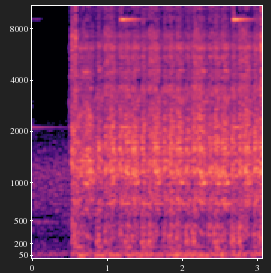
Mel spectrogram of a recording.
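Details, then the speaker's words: Nissan Z31 with FuelTech ECU and DIY 12-2 trigger wheel, before first start: brisk, steady starter churn at an even pace for about three seconds without firing; good cranking RPM and crank signal. "So we got good RPM. So that tells me, I think that we're actually ready to start it"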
